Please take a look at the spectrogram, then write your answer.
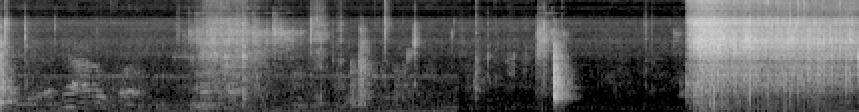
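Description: Curry leaves drop into hot oil and burst into a loud, steady sizzle that carries on to the end, after a stretch of kitchen clatter and talk.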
